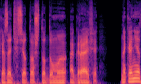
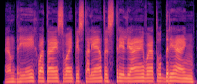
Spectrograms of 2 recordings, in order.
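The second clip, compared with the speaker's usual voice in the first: high, slow, urgent cry; mental yell; 8 semitones higher, 3 dB louder, slower than usual. A narrator's reading. Cat Savely urging Andrey to shoot, high-pitched yell. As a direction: cry out the order in a high character voice. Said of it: "Раздавшийся вопль в моей голове".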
